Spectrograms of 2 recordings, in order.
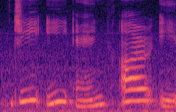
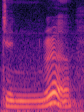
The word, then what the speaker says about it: genre: is what is gendra g-e-n-r-e but the pronunciation is not general or general but it is genre genre is a particular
